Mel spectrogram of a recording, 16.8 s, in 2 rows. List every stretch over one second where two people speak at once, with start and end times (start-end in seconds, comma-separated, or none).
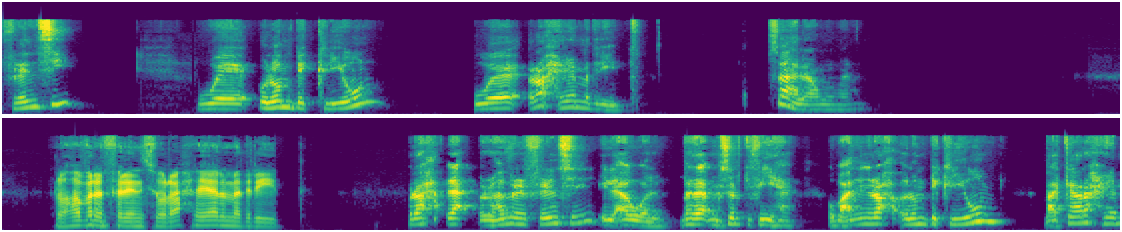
none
